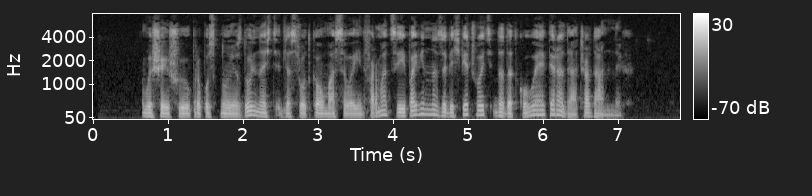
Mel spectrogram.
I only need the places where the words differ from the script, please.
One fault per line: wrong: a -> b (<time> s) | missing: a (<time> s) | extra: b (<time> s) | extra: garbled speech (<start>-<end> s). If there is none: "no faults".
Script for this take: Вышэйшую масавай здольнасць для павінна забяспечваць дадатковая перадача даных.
wrong: масавай -> прапускную (1.4 s)
extra: сродкаў масавай інфармацыі (2.7 s)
